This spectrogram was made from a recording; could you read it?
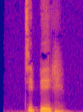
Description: Ääntäminen
IPA : [naʊ]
